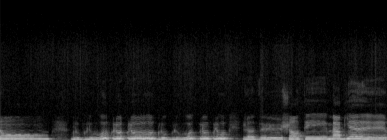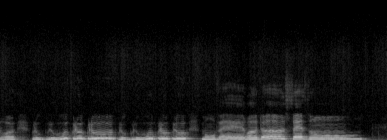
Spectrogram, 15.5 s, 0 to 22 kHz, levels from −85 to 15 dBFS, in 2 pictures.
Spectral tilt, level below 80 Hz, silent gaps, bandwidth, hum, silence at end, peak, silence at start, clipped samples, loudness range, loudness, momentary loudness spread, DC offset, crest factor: -9 dB/octave; -58 dBFS; none; 4.2 kHz; none; 0.45 s; -8 dBFS; 0 s; under 0.1%; 2 LU; -21 LUFS; 9 LU; under 0.1%; 12 dB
